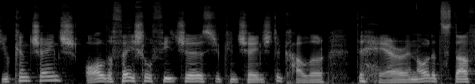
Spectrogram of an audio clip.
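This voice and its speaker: Lively intonation comes through in a German accent on a very clean recording with a silent background. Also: man. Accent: German accent, self-described bad English. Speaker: 3D artist, tutorial creator. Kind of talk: tutorial. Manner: casual, hesitant at times.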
